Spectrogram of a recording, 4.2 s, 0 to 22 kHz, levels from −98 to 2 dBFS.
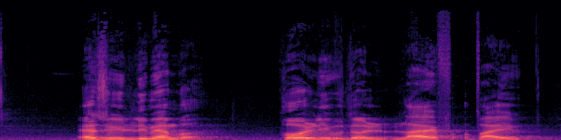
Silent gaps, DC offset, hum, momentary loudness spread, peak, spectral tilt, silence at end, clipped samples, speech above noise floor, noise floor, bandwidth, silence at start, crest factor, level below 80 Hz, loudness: none; under 0.1%; none; 8 LU; -18 dBFS; -6 dB/octave; 0.25 s; under 0.1%; 34 dB; -66 dBFS; 17 kHz; 0.6 s; 16 dB; -76 dBFS; -33 LUFS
